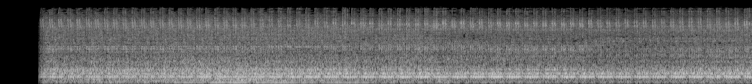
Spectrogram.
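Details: Subaru Legacy BL5 petrol engine at idle with a fast, tinny rattle running steadily over the whole clip.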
